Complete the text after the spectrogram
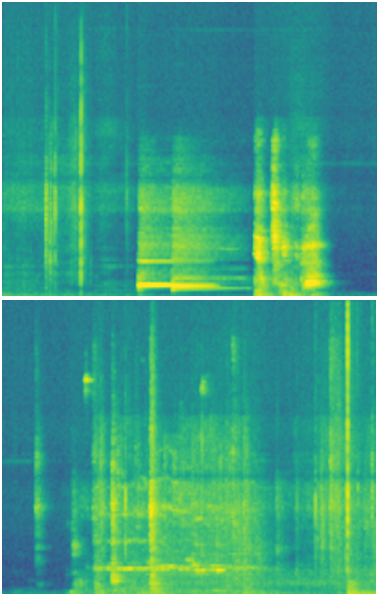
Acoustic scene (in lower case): elevator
